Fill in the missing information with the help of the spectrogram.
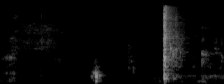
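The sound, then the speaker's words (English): Someone takes a quick drink of water: a soft swallow, then a sharp breathy exhale and a few faint rustles, with no talking. “The sixth one, if you excuse me whilst I had a drink of water, was setting towards goals.”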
